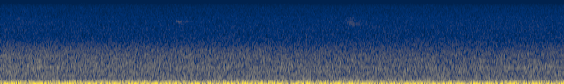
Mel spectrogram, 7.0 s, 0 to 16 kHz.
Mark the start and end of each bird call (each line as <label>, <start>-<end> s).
unidentified bird, 2.0-4.6 s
